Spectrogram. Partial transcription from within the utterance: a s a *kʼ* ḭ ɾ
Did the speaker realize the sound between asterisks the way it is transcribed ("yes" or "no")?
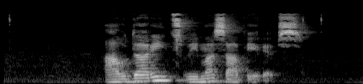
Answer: no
